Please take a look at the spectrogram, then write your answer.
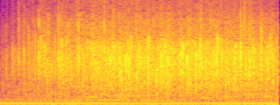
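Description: Steady crowd applause at a Harvey Dent campaign speech in the city, a dense wash of many hands clapping at even loudness, moderately near, with no voices standing out.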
